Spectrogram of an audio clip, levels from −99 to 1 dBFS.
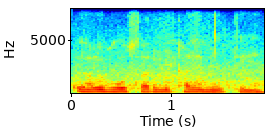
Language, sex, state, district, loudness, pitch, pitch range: Hindi, female, Haryana, Jhajjar, -15 LUFS, 180 Hz, 170-185 Hz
